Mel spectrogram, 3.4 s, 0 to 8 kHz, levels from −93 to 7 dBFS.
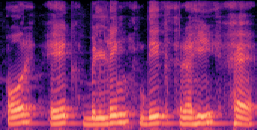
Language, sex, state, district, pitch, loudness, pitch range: Hindi, male, Madhya Pradesh, Dhar, 165 Hz, -14 LUFS, 150-170 Hz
